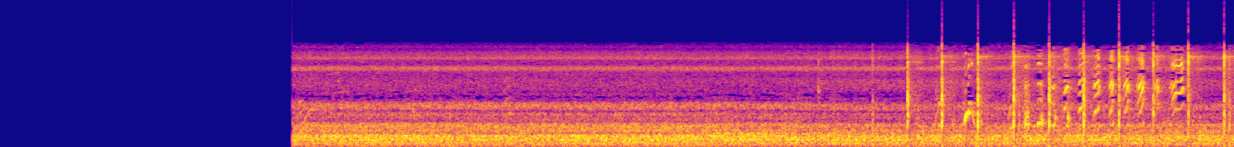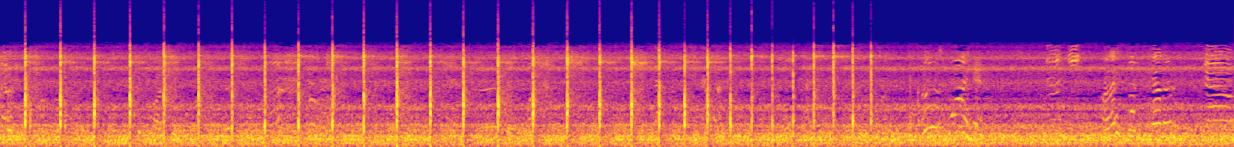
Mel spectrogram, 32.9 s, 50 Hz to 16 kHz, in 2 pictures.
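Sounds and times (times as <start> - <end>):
forge running: 3.9 - 32.9
hammer striking steel on anvil: 12.1 - 28.3.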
